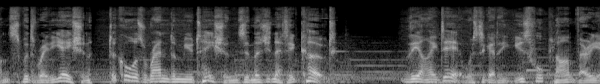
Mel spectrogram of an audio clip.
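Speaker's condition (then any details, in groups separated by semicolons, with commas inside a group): No condition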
